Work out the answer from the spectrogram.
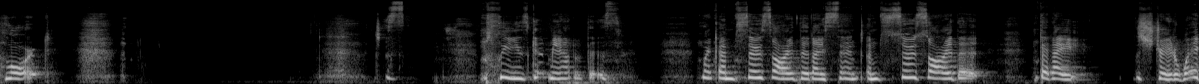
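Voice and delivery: tearful prayer. Real, not acted. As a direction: beg forgiveness with a catch in the throat. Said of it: "I don't know why I'm crying".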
